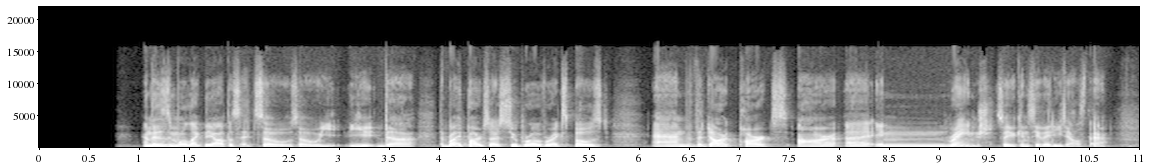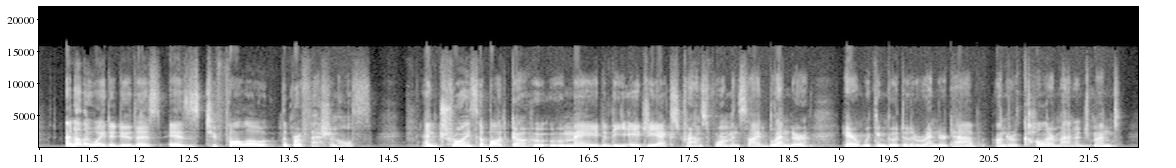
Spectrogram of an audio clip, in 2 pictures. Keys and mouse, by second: 10.3 click, 13.6 m, 18.2 middle click, 20.5 click, 21.0 middle click.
